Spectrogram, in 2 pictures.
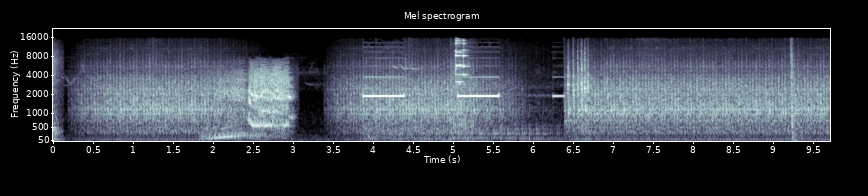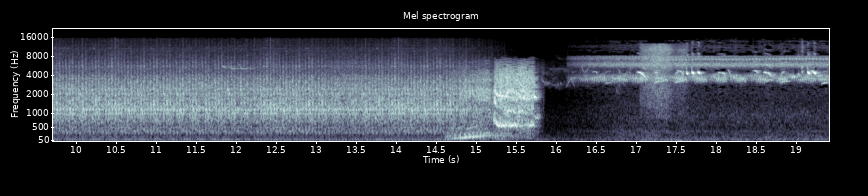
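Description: Tractor engine running steadily, with a couple of brief breaks and a few short high beeps about four to six seconds in. About sixteen seconds in the engine stops and crickets chirp.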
